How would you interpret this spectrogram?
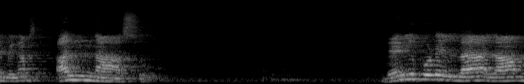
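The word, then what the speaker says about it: النَّاسُ: But noon is a shamsi letter, so it gives the sound of lam and pronounced annasu, the pupil.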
